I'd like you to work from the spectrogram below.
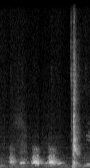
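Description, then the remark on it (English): A puppy barks in a quick run of three or four high, whiny yips, then lets out one sharper, louder bark, with no talking. “Puppy!”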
